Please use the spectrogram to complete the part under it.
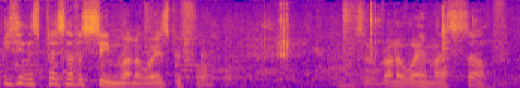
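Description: A man's voice: medium pitch, very animated, moderate pace. An actor playing a knowing man in a bar who questions young runaways, heard in a clip from a TV drama with music under his voice. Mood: probing.

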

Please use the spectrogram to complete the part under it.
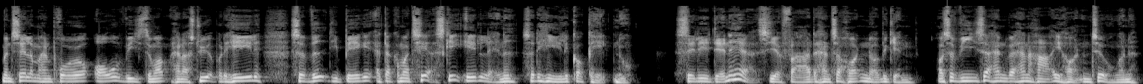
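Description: A man narrating a children's story in a lively, expressive way. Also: mid-range voice, few pauses, breathy edge.

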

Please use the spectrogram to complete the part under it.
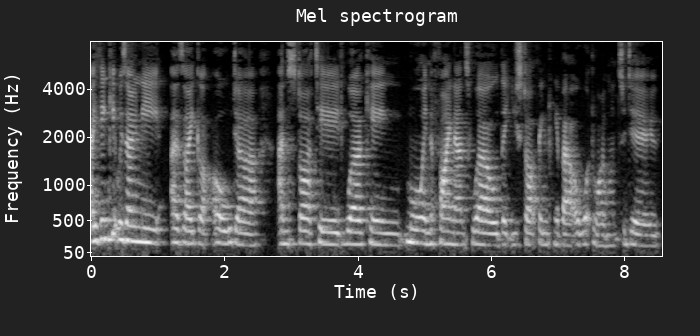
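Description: A woman in her forties with a slightly croaky, sore-throated voice, chatting casually and a little hesitantly as a podcast guest. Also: on the low side, fairly even intonation, normal speed, hardly any pauses. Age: 40s. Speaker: podcast guest, finance executive. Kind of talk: casual interview chat. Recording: echoey home recording.

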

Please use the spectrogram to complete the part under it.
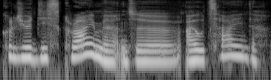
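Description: A woman's voice: medium pitch, slow, gravelly, warm tone, no room sound, clean studio sound. A woman with a French accent, hosting a podcast with introductions and interview questions. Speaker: podcast host.

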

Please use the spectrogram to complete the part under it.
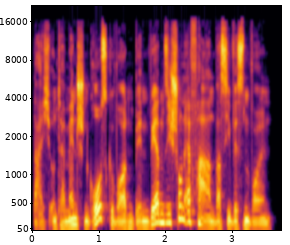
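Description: A man's voice: big pitch swings, fast talker. A man voicing a cheeky, boastful little female housefly in a storybook reading, cocky and dismissive. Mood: huffy, chatty. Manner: cocky and dismissive, then shrill and pleading.

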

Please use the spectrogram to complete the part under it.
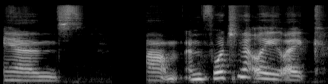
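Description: A woman in her thirties, born in the Philippines, a podcast guest speaking hesitantly with pauses and ums. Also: medium pitch, lively intonation, bright, forceful tone. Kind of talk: casual chat.

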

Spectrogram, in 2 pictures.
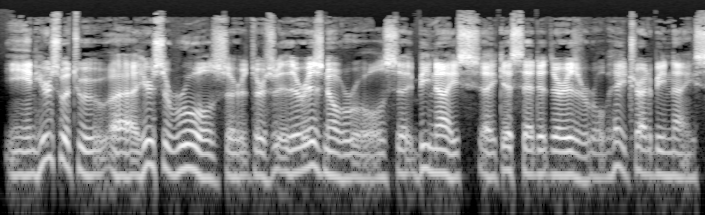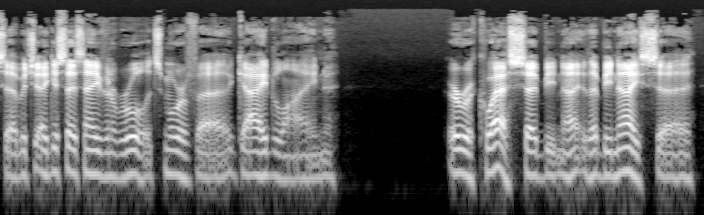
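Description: A podcast host with a creaky, gravelly voice runs a bedtime show recorded close and dry, with no echo. His monologue meanders in halting phrases as he often stammers over words, interrupts himself, and corrects himself. The delivery is droning and low-stakes, his tone steady.

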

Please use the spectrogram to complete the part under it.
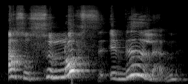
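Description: A woman in her twenties tells a story in casual chat, animated, swearing freely, and acting out quotes. Her voice is very high-pitched, and the room sounds echoey.

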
